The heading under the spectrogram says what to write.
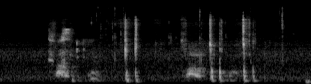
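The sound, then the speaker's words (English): Quick, irregular clacking of keys on a computer keyboard, coming in two short bursts with brief pauses between them. “Oh, I hear typing. Or I hear, like, key punching.”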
